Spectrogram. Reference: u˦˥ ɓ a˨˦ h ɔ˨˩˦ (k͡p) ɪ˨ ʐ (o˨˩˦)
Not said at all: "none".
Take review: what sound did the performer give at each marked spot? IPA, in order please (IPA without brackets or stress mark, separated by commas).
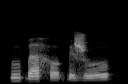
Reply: k͡p, o˨˦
